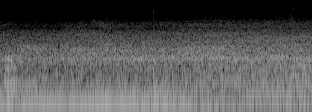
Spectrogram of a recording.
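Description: A car engine idling steadily as a low hum, with a wash of traffic noise around it.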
